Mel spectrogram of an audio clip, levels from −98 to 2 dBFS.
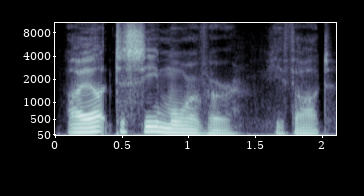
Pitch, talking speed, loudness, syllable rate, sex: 100 Hz, 255 wpm, -15 LUFS, 5.1 syllables/s, male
